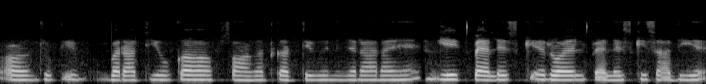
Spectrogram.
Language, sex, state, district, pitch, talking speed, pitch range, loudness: Hindi, female, Uttar Pradesh, Jalaun, 210 Hz, 195 wpm, 205-220 Hz, -19 LUFS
